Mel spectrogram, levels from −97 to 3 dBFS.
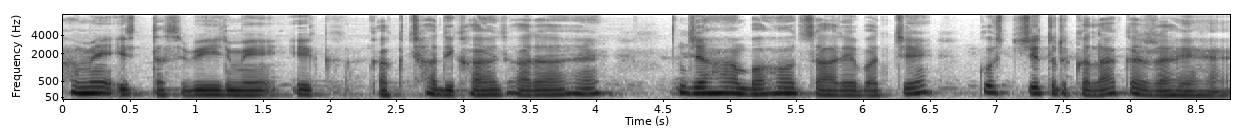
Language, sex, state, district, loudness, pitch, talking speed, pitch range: Hindi, male, Bihar, Patna, -16 LUFS, 125 Hz, 135 wpm, 115-150 Hz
